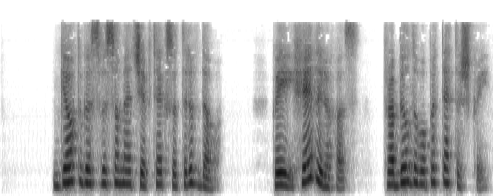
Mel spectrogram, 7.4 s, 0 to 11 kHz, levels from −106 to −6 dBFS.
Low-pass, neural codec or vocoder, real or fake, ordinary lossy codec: 7.2 kHz; codec, 16 kHz, 0.2 kbps, FocalCodec; fake; MP3, 32 kbps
